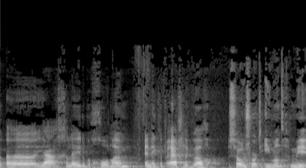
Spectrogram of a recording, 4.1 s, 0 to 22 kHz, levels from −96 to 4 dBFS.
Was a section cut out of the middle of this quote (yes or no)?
no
